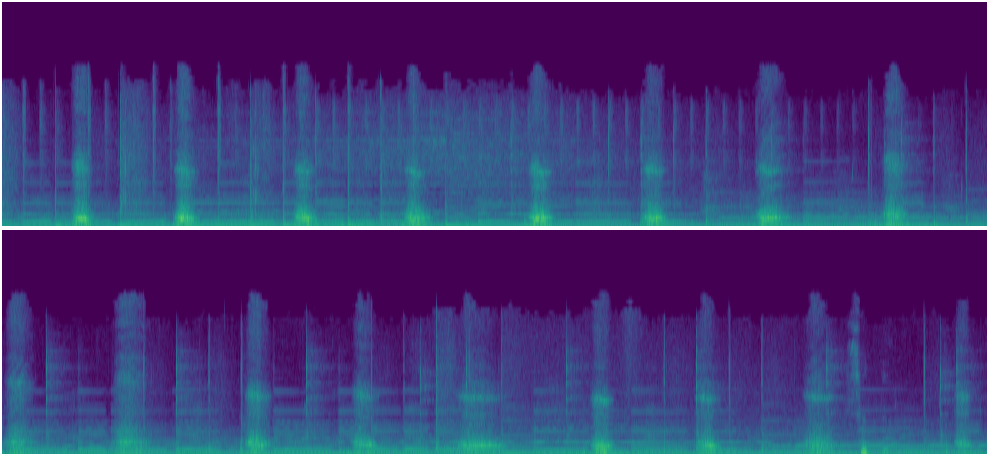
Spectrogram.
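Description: Background workout music with a steady beat, a little under one beat a second, over a bass line that changes every couple of seconds.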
